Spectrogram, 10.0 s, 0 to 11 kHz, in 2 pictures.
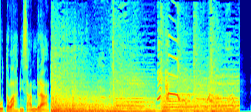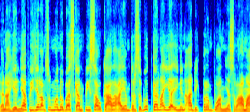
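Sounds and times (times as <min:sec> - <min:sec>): tense music score: 0:01.0 - 0:04.8
woman crying out and pleading: 0:03.2 - 0:04.8.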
